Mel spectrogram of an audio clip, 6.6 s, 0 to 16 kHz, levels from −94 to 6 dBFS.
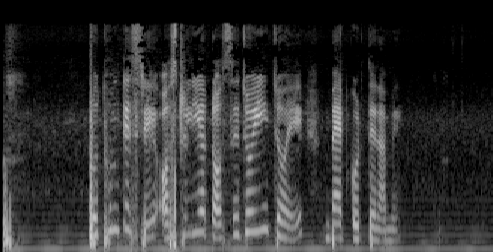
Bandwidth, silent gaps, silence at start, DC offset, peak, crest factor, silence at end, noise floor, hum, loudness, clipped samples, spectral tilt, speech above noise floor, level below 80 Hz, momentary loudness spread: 11.5 kHz; none; 0.05 s; under 0.1%; 0 dBFS; 24 dB; 1.3 s; -54 dBFS; none; -22 LUFS; under 0.1%; -4 dB/octave; 30 dB; -46 dBFS; 12 LU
